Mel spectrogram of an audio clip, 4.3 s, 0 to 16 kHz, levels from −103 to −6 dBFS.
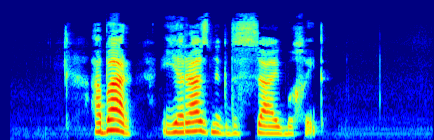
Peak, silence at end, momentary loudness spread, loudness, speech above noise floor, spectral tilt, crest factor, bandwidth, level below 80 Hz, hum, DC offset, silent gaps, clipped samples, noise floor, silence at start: -2 dBFS; 1.25 s; 22 LU; -22 LUFS; 53 dB; -4 dB/octave; 24 dB; 10.5 kHz; -80 dBFS; none; under 0.1%; none; under 0.1%; -76 dBFS; 0.95 s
